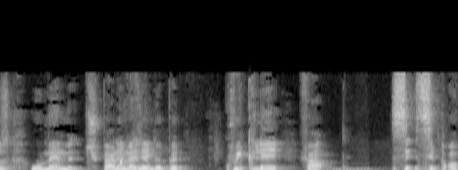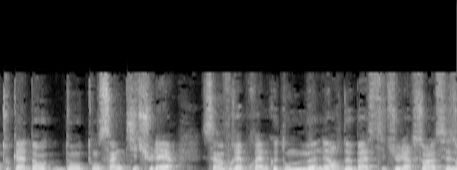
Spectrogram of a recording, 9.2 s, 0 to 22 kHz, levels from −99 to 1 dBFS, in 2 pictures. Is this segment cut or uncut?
uncut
